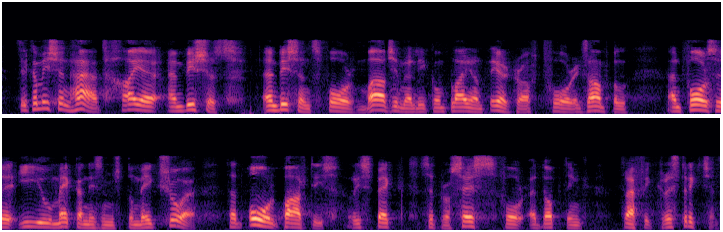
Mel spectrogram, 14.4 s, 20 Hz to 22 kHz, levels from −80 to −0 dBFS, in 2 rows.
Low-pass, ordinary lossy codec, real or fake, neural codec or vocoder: 5.4 kHz; MP3, 32 kbps; fake; codec, 16 kHz, 0.8 kbps, ZipCodec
